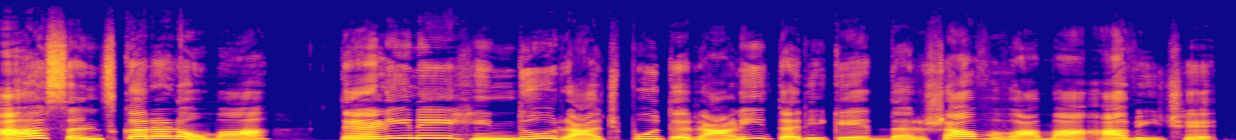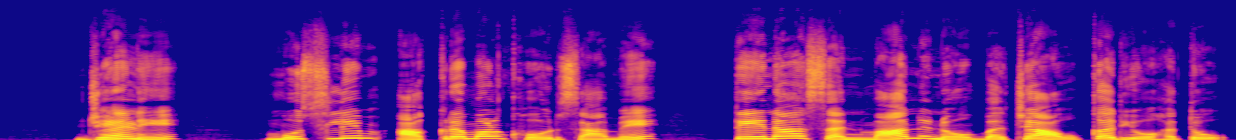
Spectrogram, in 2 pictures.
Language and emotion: Gujarati, neutral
